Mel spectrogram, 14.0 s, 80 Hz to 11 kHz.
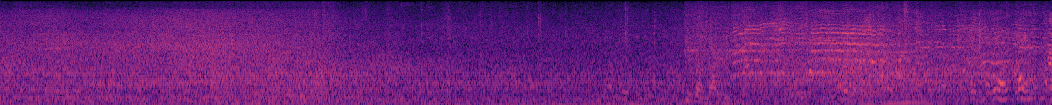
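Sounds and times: road traffic hiss and rumble: 0:00.0 - 0:14.0.

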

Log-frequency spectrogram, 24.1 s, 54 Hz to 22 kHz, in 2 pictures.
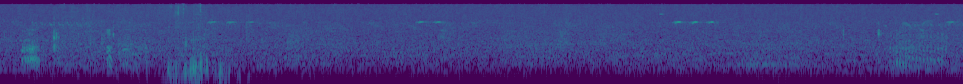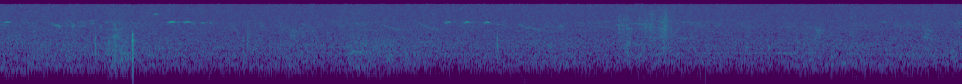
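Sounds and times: small bird chirping: 0:02.1 - 0:03.4.

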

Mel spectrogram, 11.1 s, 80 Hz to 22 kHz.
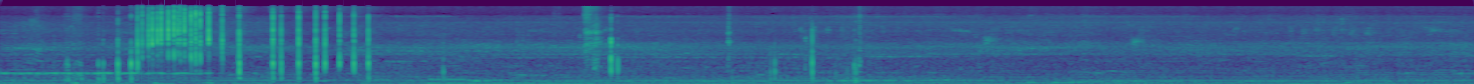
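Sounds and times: faint low hum: 0:00.0 - 0:11.0
steady low rumble: 0:00.0 - 0:11.0
faint clicks: 0:00.6 - 0:03.4.

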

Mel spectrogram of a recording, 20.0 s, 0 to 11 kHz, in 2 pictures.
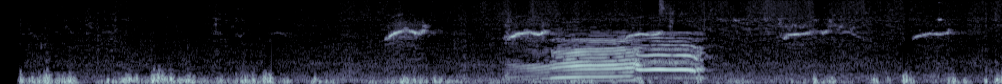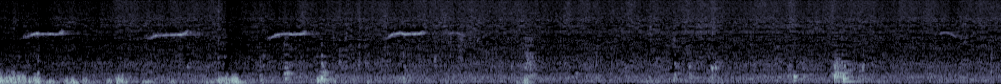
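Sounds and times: herd moving through grass: 0:00.2 - 0:20.0
calf mooing: 0:05.0 - 0:07.1.

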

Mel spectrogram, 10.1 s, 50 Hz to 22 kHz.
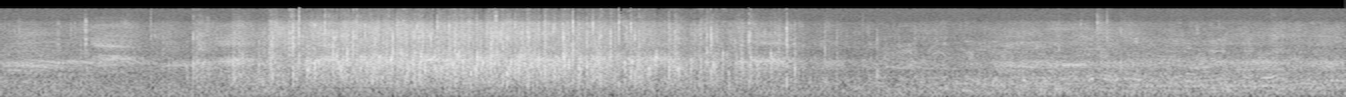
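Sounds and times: audience applauding: 0:01.4 - 0:06.3.

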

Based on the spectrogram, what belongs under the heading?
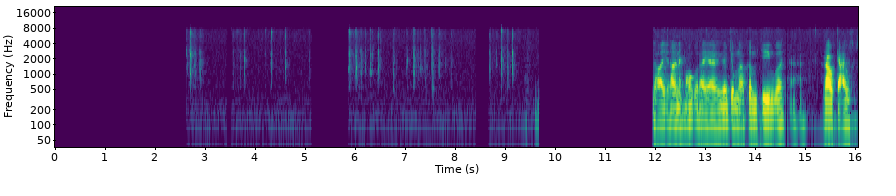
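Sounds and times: faint keyboard typing: 0:02.6 - 0:05.2, 0:05.9 - 0:08.0, 0:08.7 - 0:09.3.

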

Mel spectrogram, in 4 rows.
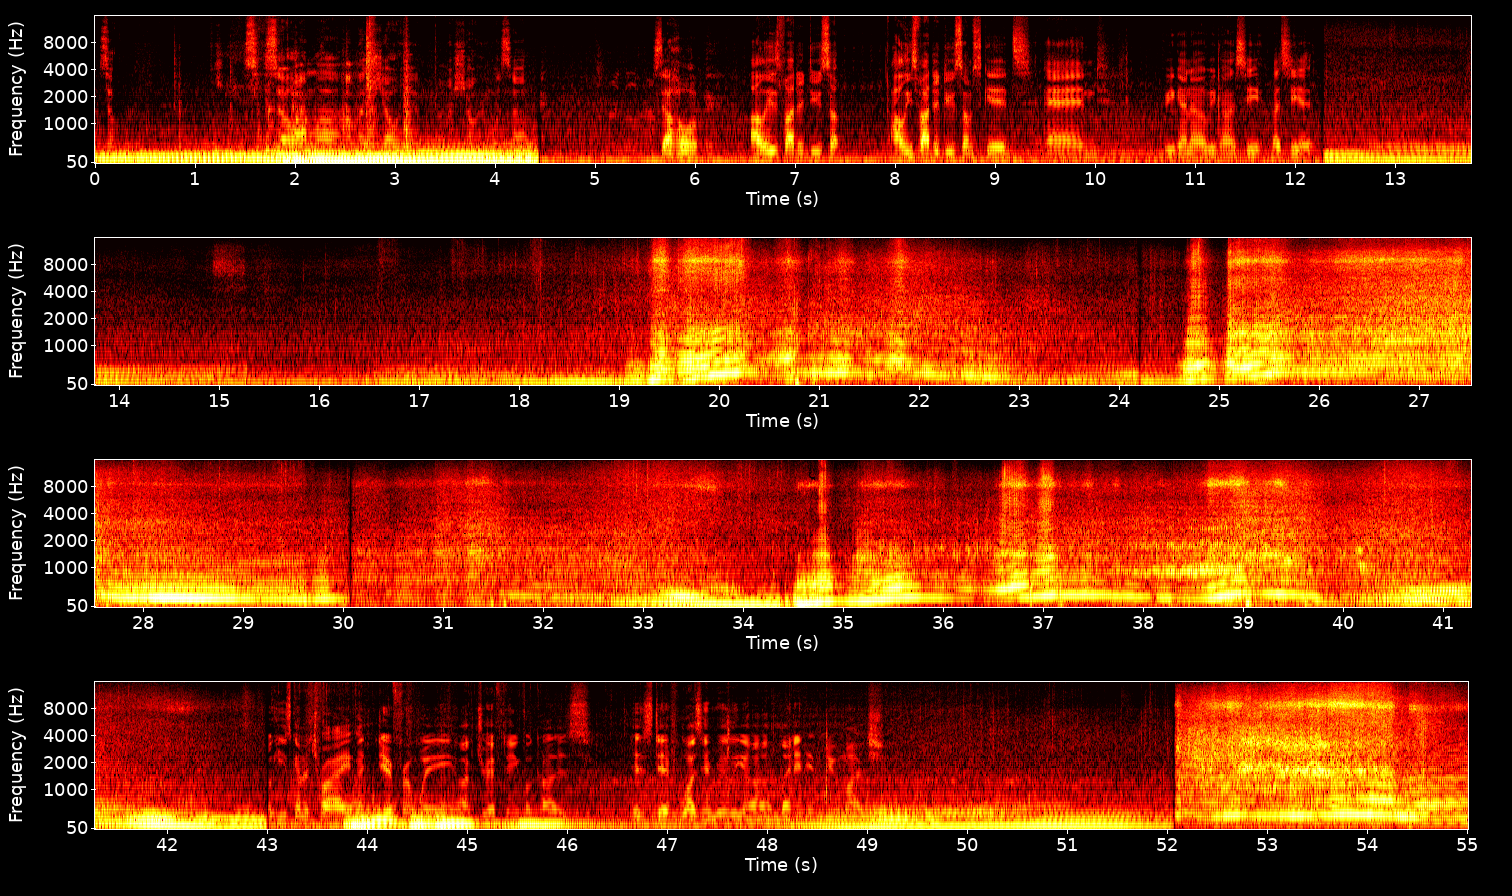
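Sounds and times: car engine revving: 0:00.0 - 0:04.5, 0:12.2 - 0:55.0
tyres squealing on asphalt: 0:11.8 - 0:55.0.

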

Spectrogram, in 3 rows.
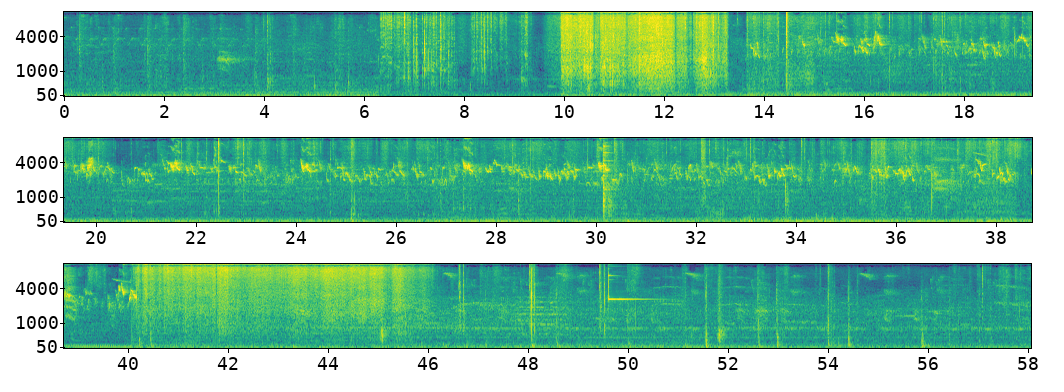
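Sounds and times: small birds chirping: 0:00.0 - 0:58.0
loud paper rustling: 0:09.8 - 0:13.4, 0:40.0 - 0:46.1.

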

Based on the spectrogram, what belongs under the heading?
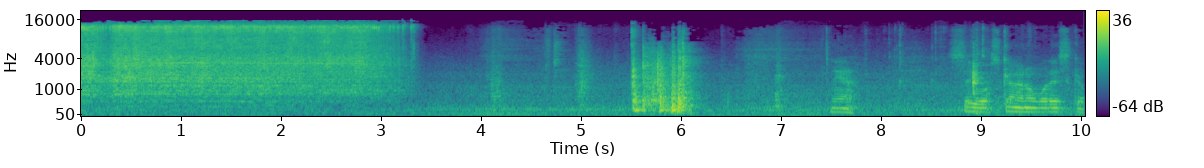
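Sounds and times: powered ratchet running: 0:00.0 - 0:03.4.

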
